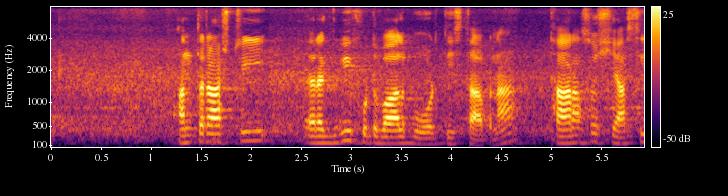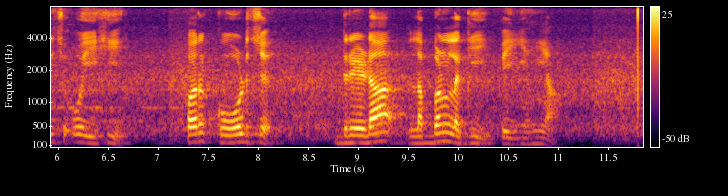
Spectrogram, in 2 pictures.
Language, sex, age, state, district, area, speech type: Dogri, male, 45-60, Jammu and Kashmir, Kathua, rural, read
